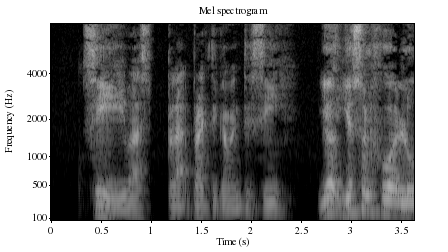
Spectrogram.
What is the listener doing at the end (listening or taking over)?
listening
